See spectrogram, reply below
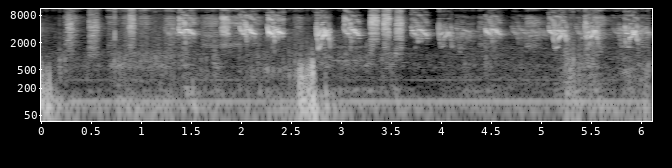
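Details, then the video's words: Budgerigar chatter for luring other parakeets, a dense, continuous jumble of scratchy chirps, buzzes and squeaks with barely a break, plus one low thump. "Pancingan burung parkit PALING AMPUH"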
